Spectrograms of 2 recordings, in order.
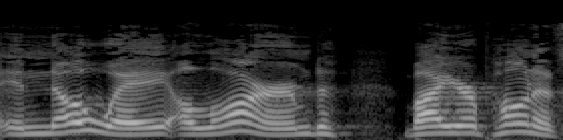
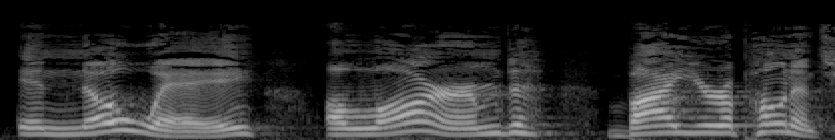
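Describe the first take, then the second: First: "no" punched loud, the verse read again at normal pace; stress on no. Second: "no" stretched slow and heavy, every word of "alarmed by your opponents" weighted; stress on no. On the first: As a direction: repeat the verse, firmly stressing "no". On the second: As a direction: read the verse slowly, leaning on "no". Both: Shown as a demonstration. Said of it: "You see that?".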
